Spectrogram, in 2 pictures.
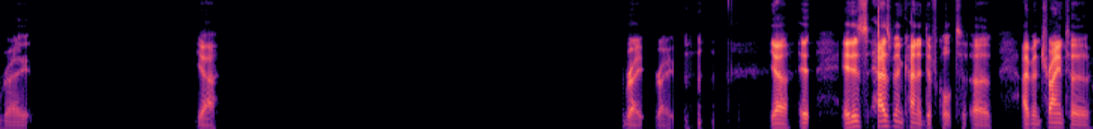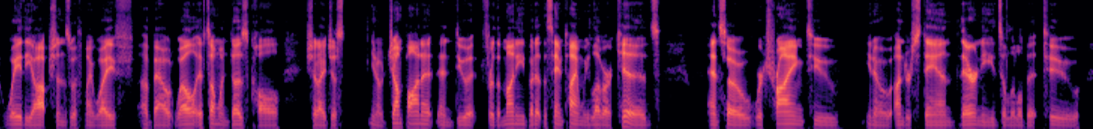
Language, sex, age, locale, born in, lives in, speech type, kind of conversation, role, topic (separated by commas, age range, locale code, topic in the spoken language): English, male, 45-49, en-US, Canada, United States, conversation, advice, user, How can I reduce stress while making a major decision?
